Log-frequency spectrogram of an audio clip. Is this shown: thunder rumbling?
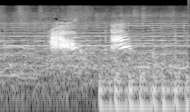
no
